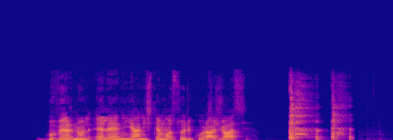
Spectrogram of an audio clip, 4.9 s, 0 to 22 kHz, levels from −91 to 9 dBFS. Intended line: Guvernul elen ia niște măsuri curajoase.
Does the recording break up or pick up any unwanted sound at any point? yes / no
yes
